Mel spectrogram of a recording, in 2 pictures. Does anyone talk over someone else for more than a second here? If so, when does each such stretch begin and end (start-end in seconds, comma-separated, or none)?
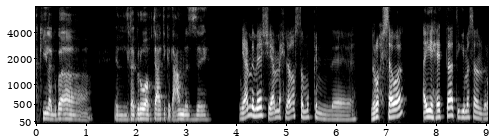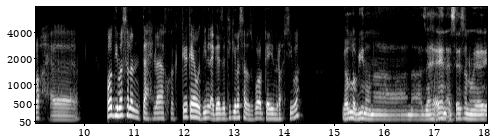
none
